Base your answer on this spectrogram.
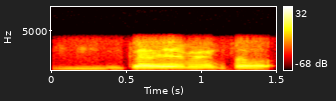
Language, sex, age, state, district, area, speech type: Telugu, male, 30-45, Andhra Pradesh, Anantapur, rural, conversation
